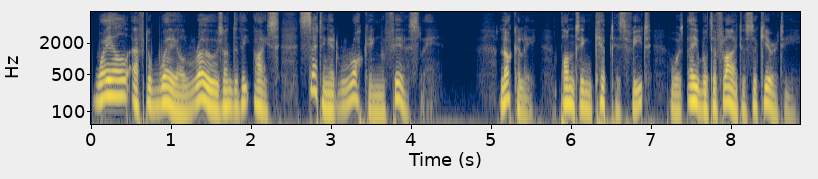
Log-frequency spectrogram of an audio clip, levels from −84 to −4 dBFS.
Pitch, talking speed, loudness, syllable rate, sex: 130 Hz, 155 wpm, -18 LUFS, 5.4 syllables/s, male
